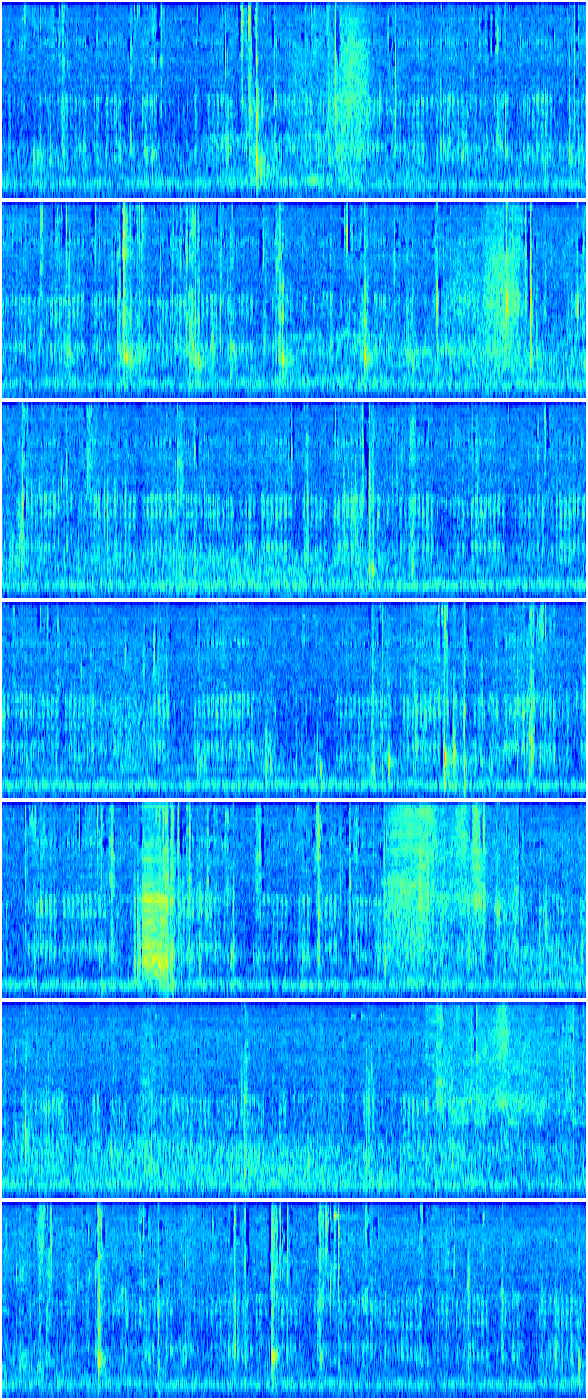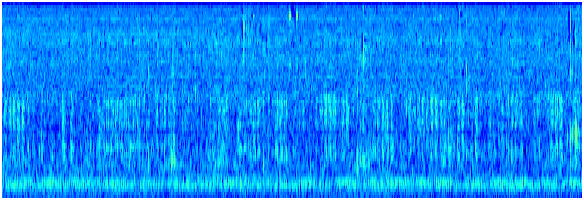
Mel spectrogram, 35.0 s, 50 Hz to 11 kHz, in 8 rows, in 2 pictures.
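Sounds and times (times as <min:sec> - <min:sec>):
dog snuffling and licking: 0:00.0 - 0:35.0
steady low hum: 0:00.0 - 0:35.0.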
